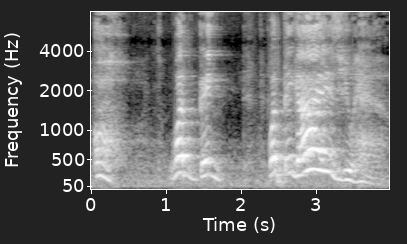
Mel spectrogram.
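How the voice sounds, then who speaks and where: A man voicing an innocent, wide-eyed little storybook girl, slow, hesitant and wondering. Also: sits high, huge pitch swings, pitched above the performer's own voice, heavily acted. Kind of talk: storybook character voice. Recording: roomy, distant, faintly noisy.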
